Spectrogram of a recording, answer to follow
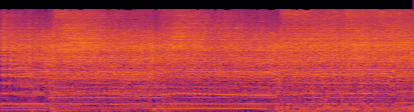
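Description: Rock music: electric guitar feedback holding long sustained notes that swoop down and back in pitch a few times, in a live recording.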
